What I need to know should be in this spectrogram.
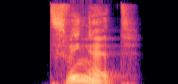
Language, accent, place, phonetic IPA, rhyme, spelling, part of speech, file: German, Germany, Berlin, [ˈt͡svɪŋət], -ɪŋət, zwinget, verb, De-zwinget.ogg
- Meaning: second-person plural subjunctive I of zwingen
